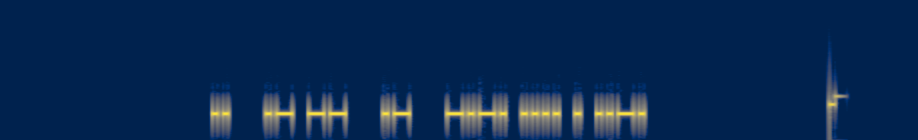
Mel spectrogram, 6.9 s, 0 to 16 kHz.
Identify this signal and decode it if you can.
Morse code, heard as a keyed tone, about 32 wpm, 700 Hz. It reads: I AM A CHEF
